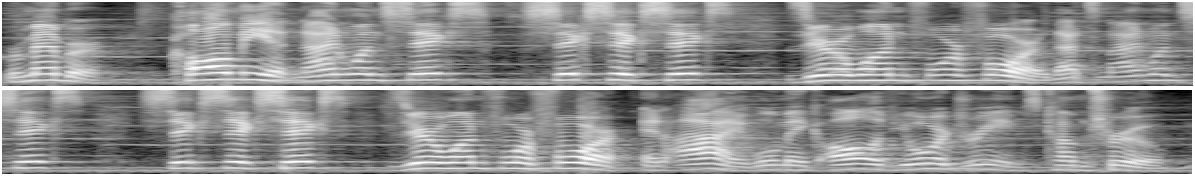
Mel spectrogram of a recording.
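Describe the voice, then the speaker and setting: A man putting on a high-pitched, brash ad pitchman. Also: unhurried, soft background music. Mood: pushy, upbeat. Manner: punchy, emphatic salesman delivery. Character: brash, shady male house-buying ad pitchman. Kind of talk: parody radio commercial.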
